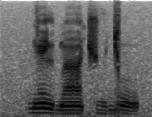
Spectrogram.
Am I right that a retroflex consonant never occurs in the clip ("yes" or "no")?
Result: yes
